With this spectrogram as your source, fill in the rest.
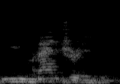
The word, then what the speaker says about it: New Madrid: The most probably immediately well-known example is the New Madrid. That's the correct American pronunciation, by the way. Madrid, not Madrid. But anyway, it's a place in central United States, Missouri or something like that.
